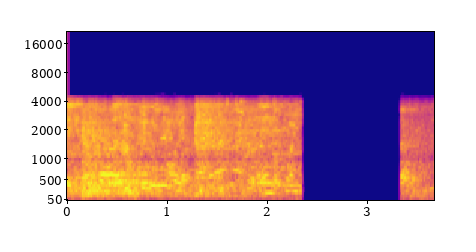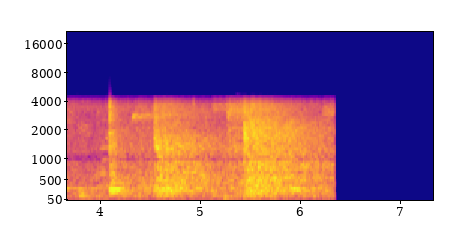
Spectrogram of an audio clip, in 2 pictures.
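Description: A squash ball smacks sharply off a racket and the walls in an echoing court.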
